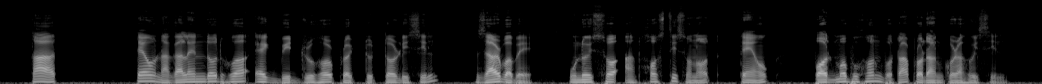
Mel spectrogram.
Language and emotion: Assamese, neutral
